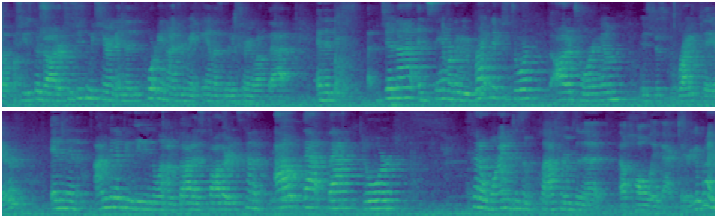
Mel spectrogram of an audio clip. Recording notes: Recorded at Union Church.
